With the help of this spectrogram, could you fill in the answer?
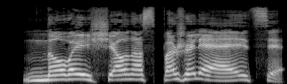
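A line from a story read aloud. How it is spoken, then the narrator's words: Hysterical shriek. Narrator (Russian): завизжала она и затопала ногами в истерике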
